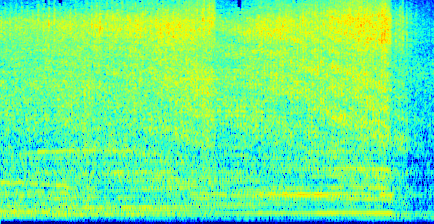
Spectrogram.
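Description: Demolition derby car engine running hard under throttle, its pitch climbing over the second half. The sound drops away abruptly near the end.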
